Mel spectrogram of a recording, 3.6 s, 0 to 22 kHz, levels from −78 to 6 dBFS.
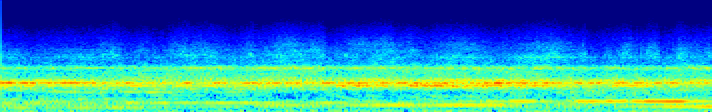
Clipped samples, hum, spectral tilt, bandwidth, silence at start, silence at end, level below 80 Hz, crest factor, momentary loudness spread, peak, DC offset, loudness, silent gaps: under 0.1%; none; -6 dB/octave; 10.5 kHz; 0 s; 0 s; -44 dBFS; 16 dB; 5 LU; -2 dBFS; under 0.1%; -18 LUFS; none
